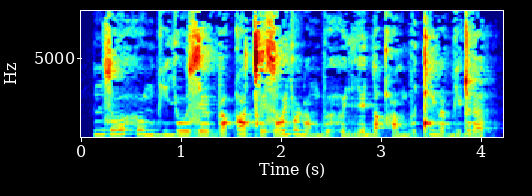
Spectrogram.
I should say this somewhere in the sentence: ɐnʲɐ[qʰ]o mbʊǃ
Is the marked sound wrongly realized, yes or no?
no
